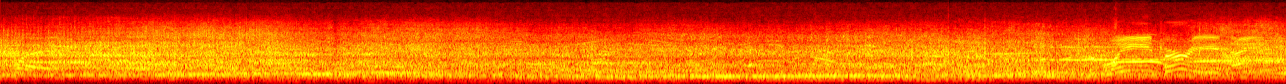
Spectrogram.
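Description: Mini Indy race cars roar off the green flag start at Berlin Raceway, a loud continuous engine drone filling the track throughout, with a rising whine of accelerating engines near the end.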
